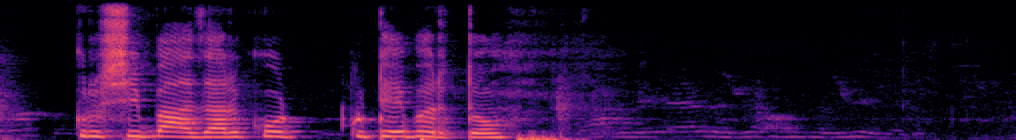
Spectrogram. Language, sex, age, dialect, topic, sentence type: Marathi, female, 18-24, Standard Marathi, agriculture, question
